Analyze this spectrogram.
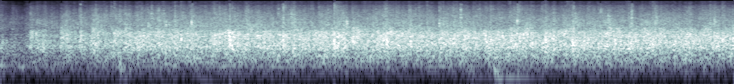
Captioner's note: applause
